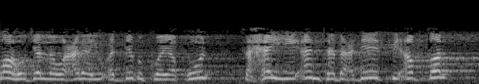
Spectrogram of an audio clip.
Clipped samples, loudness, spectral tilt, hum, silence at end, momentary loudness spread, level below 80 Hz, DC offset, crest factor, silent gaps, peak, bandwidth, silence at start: under 0.1%; -22 LUFS; 0 dB/octave; none; 0 s; 7 LU; -60 dBFS; under 0.1%; 18 dB; none; -4 dBFS; 5.8 kHz; 0 s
